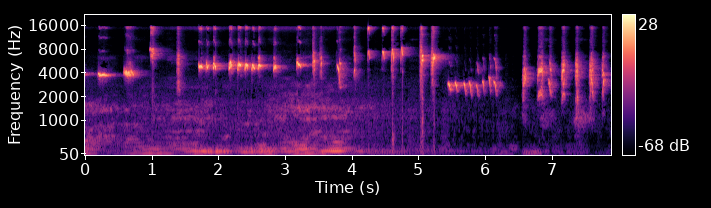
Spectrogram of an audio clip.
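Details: Brown-throated sunbird, locally konin, in lively lure song meant to set birds singing: quick high chirps and buzzy trills, a short descending whistle series, then more sharp notes, with faint low rumbling.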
